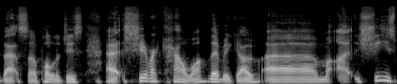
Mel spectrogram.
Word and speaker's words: Shirakawa: mind the fact that from Stardom uh Mina Shakira I hope I've said that right I probably butchered that so apologies shirakawa there we go um she's been around in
